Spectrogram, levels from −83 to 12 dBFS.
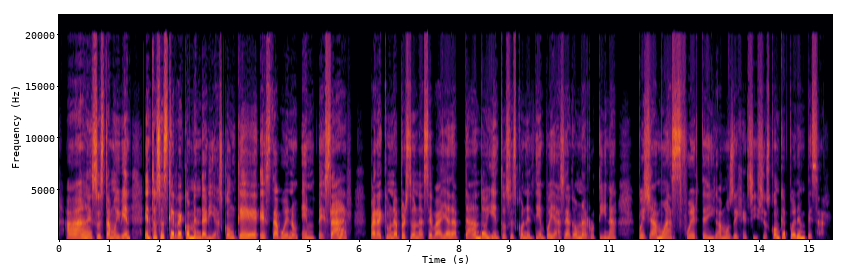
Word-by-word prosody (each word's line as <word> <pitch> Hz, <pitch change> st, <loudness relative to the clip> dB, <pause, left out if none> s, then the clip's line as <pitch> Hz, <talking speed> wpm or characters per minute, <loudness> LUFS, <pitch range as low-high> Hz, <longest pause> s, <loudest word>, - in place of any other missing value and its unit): Ah, 195 Hz, +6 st, +3 dB
eso 210 Hz, +3 st, +5 dB
está 220 Hz, -3 st, +3 dB
muy 210 Hz, +1 st, -2 dB
bien. 215 Hz, +2 st, +2 dB, 0.3 s
Entonces, 355 Hz, -, +7 dB
¿qué 360 Hz, -, +5 dB
recomendarías? 225 Hz, -, +1 dB
¿Con 205 Hz, 0 st, -4 dB
qué 270 Hz, +6 st, +3 dB
está 205 Hz, -1 st, +2 dB
bueno 200 Hz, 0 st, -5 dB
empezar?, 180 Hz, -, +1 dB, 0.5 s
para 190 Hz, +1 st, +3 dB
que -, -, -10 dB
una 215 Hz, +1 st, -2 dB
persona 200 Hz, -1 st, -1 dB
se 195 Hz, 0 st, +2 dB
vaya 185 Hz, +7 st, -1 dB
adaptando 225 Hz, -, -2 dB
y 245 Hz, -10 st, -2 dB
entonces, 175 Hz, +6 st, -3 dB
con 220 Hz, -4 st, -5 dB
el 165 Hz, -4 st, -7 dB
tiempo, 195 Hz, +5 st, -6 dB
ya 190 Hz, -3 st, -4 dB
se 205 Hz, -, -3 dB
haga 200 Hz, +1 st, -3 dB
una 215 Hz, -1 st, -2 dB
rutina, 180 Hz, +2 st, -7 dB, 0.4 s
pues, 175 Hz, -3 st, -1 dB
ya 185 Hz, +1 st, -1 dB
más 210 Hz, -2 st, +4 dB
fuerte, 180 Hz, 0 st, -5 dB
digamos, 160 Hz, +3 st, -6 dB
de 160 Hz, -, -6 dB
ejercicios, 155 Hz, -, -7 dB
¿con 220 Hz, +2 st, -1 dB
qué 335 Hz, +7 st, -5 dB
puede 315 Hz, -2 st, -2 dB
empezar? 230 Hz, -11 st, -2 dB
205 Hz, 160 wpm, -23 LUFS, 180-225 Hz, 0.5 s, Entonces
